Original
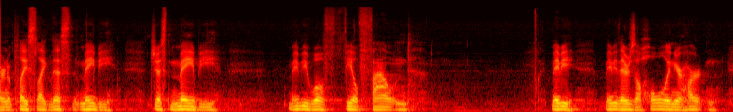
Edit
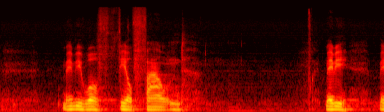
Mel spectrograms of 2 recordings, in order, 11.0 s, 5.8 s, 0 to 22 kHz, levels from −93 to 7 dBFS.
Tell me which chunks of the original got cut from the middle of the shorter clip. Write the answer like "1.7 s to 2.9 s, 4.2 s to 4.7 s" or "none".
none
